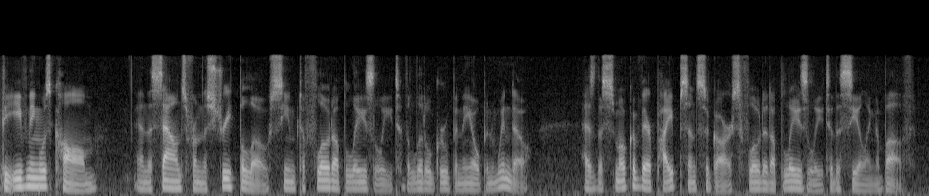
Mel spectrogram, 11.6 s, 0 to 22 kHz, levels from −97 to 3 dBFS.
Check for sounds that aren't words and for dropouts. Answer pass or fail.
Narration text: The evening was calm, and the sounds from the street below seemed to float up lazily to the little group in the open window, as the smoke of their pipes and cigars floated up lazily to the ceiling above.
pass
